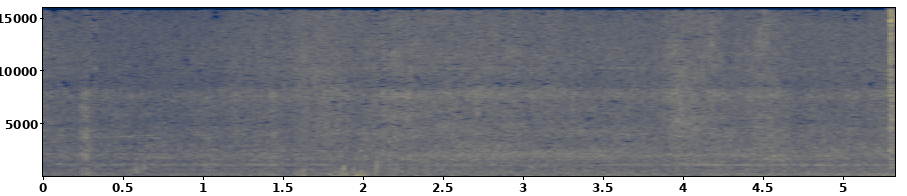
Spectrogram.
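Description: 2009 Ford Fiesta 1.4's engine idling steadily, heard from beside the car, with wind rumbling on the microphone and a couple of soft knocks about two seconds in.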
